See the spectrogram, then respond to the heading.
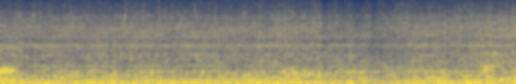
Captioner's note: boat engine revving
